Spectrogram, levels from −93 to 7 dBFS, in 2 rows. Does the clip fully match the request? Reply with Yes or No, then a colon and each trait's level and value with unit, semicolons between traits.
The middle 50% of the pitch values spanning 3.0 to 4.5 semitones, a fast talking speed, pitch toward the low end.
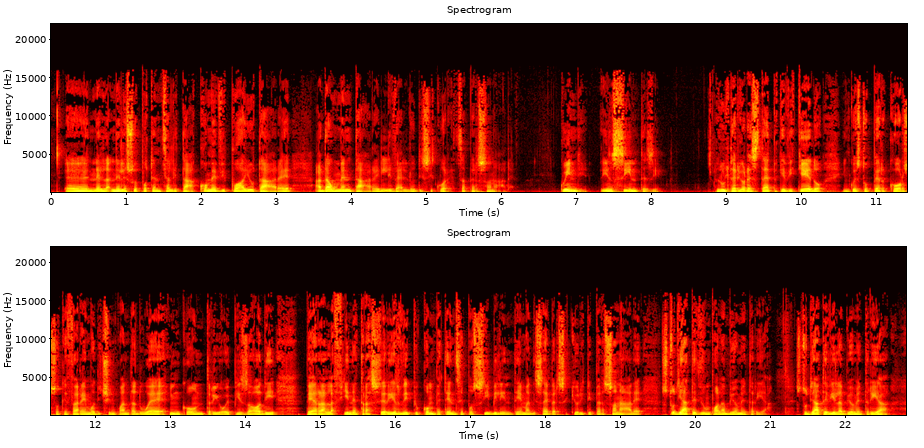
No: average, 4.1 semitones; average, 145 wpm; low, 115 Hz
